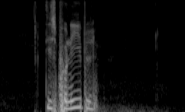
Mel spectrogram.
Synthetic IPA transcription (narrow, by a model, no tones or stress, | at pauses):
d̥isbʰo̝nḭːb̥l̩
